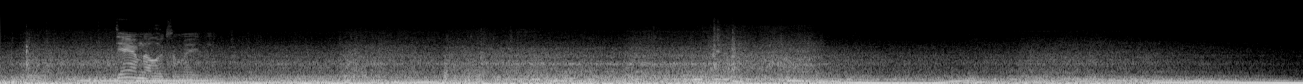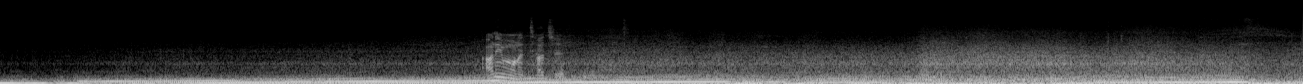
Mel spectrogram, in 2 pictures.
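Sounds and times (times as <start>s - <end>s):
car engine from inside cabin: 0.0s - 26.0s.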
